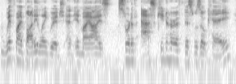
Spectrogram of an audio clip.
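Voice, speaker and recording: A young man hosting his vlog, talking candidly in a casual chat with quick asides. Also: mid-range voice, background noise. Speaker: vlogger host.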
